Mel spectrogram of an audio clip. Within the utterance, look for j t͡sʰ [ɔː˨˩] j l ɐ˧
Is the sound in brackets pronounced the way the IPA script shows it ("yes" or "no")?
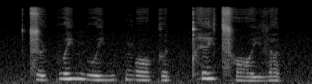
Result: no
